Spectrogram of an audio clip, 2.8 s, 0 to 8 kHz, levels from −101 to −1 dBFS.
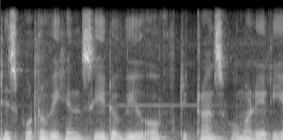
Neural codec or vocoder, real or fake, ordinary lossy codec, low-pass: none; real; none; 7.2 kHz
